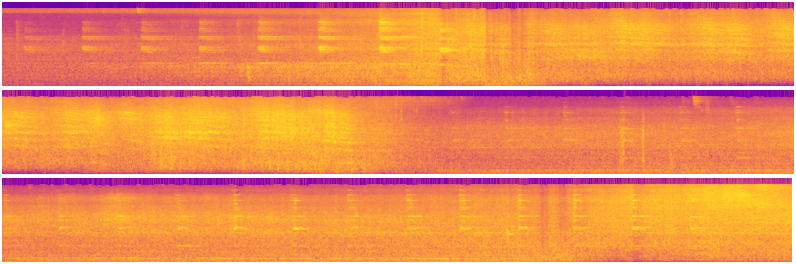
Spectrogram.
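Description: A passenger train approaching and passing close, its bell ringing in steady pulses over the noise of its wheels on the rails. Then a freight train's diesel locomotives pass close, their engines working with a steady low drone.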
